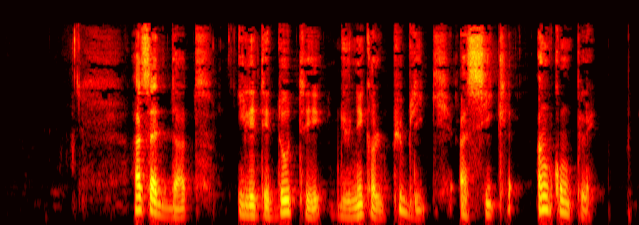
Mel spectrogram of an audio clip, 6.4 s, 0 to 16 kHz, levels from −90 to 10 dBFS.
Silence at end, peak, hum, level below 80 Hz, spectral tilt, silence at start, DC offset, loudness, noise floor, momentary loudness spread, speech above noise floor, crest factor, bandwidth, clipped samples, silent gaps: 0.5 s; 0 dBFS; none; -62 dBFS; -2.5 dB/octave; 0.75 s; under 0.1%; -21 LUFS; -80 dBFS; 21 LU; 57 dB; 24 dB; 11.5 kHz; under 0.1%; none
